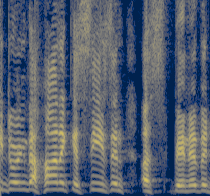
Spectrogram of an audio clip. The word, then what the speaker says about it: Hanukkah: to say during the Hanukkah season, a spin of the dreidel. Yeah, Hanukkah, not Chanukah. Why do people always pronounce the C? It's silent.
